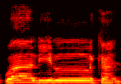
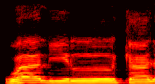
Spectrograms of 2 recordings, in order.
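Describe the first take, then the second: First: "walil ka" with the l pressed hard; pressed lam, the wrong way. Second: "Walil ka" slowly, lam not pressed; light lam in "Walil". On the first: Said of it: "jangan walil ka". ("walil ka" dengan lam ditekan, cara yang salah) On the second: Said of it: "jangan ditekan". ("Walil ka" dengan lam tidak ditekan) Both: Shown as a demonstration.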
